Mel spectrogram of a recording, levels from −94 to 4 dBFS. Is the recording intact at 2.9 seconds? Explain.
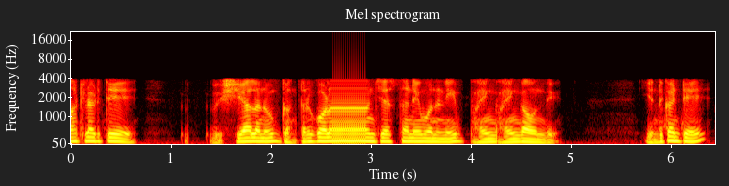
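No. A system hang loop runs from 2.62 to 2.97 s. The system stalled while the sound hardware kept replaying one 21 ms piece, which fits a 1024-sample buffer, 16 times over. It sounds like a steady buzz at about 47 Hz.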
